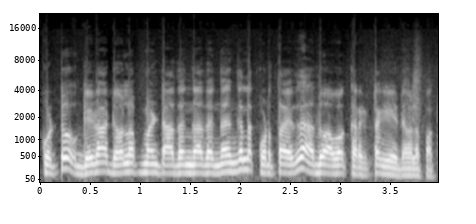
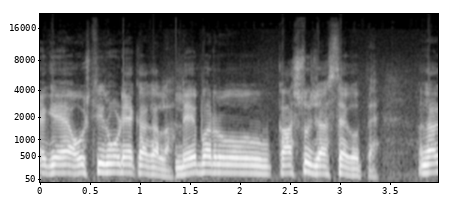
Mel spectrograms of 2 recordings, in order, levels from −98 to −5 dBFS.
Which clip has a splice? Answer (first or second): second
